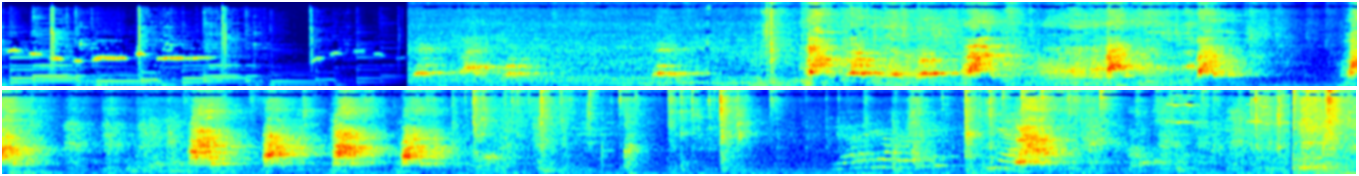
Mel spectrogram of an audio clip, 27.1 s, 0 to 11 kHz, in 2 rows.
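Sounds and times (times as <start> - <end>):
dog barking and yipping: 4.1 - 5.4, 6.5 - 7.1, 8.0 - 12.6, 13.4 - 14.1, 15.4 - 18.4, 23.6 - 25.6.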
